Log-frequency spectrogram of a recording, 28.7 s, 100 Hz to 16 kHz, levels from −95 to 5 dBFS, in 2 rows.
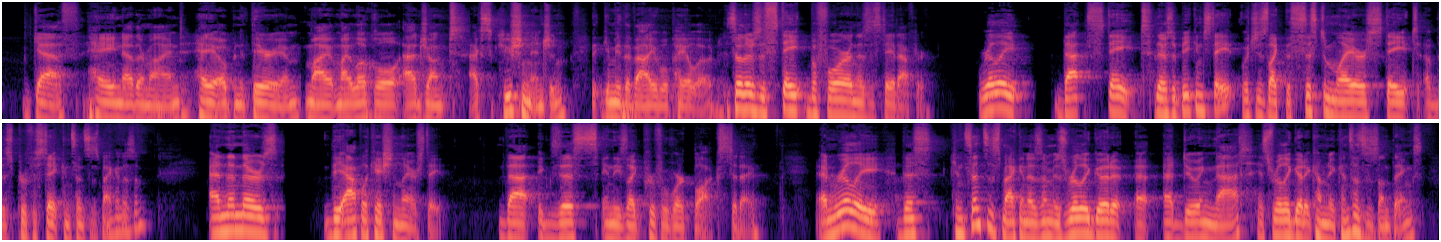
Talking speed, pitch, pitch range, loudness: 180 wpm, 110 Hz, 100-130 Hz, -24 LUFS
